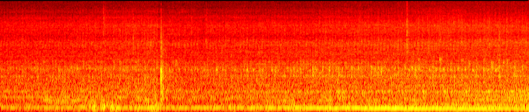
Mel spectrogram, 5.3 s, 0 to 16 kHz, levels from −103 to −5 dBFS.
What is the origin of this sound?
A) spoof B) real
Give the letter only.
A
